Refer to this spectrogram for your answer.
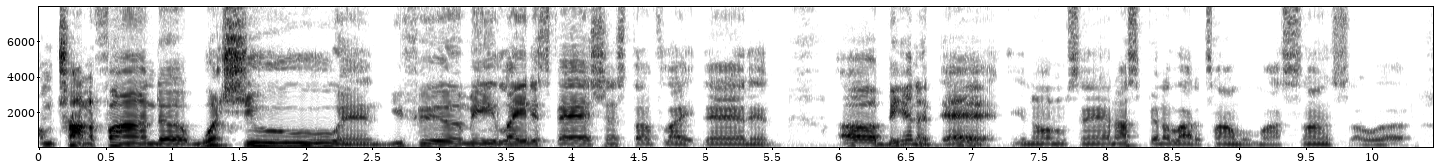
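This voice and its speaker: With noticeable background noise, a man in an American accent talks at a fairly slow pace at a medium pitch. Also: ordinary pitch variation. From US, Virginia Beach. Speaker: rapper. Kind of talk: interview. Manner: casual, hesitant with repetitions.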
